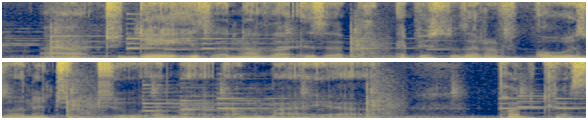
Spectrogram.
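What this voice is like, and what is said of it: Sick, rough-sounding voice. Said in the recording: “I'm kind of sick also, judging from the way my voice is right now”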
